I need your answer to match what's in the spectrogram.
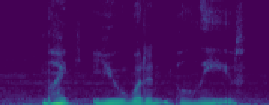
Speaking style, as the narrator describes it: sighed

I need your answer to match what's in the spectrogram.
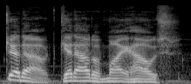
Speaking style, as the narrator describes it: shouted, though my voice was still weak

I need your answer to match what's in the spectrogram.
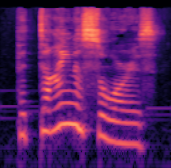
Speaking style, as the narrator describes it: said Hanifa, clutching his fists tightly

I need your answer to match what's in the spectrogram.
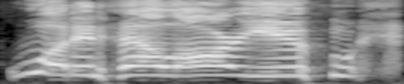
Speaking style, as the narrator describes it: he just screams

